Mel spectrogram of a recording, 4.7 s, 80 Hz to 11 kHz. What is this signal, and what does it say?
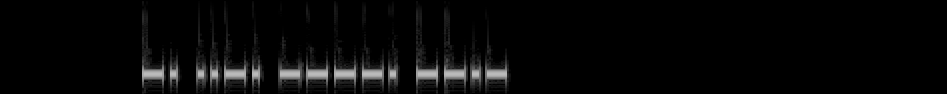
Morse code, heard as a keyed tone, about 36 wpm, 700 Hz. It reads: NF9Q
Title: USA Call Signs - 4 Characters - 35wpm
